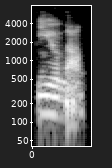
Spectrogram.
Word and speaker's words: Beulah: My name is Beulah, and it's pronounced Beulah.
